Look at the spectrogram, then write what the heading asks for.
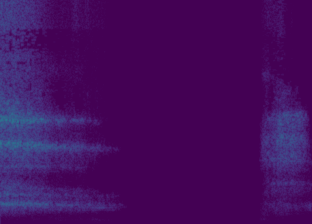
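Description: Close, soft breathing during meditation: a long audible exhale that fades into silence, followed by the start of a fresh breath.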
